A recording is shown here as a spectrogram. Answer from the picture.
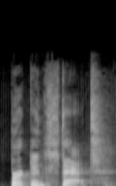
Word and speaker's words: Berkenstadt: for you all today his name is Jim berken stat um yes he shaking his head right so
